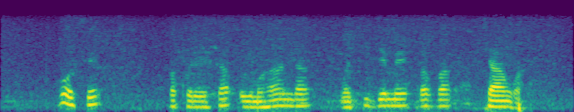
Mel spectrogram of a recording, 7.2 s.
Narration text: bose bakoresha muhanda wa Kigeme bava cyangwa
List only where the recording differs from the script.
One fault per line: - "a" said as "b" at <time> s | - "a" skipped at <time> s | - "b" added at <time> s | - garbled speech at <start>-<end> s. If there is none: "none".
- "uyu" added at 3.0 s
